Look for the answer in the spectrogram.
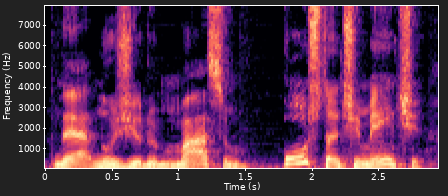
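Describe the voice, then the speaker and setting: A man from Rio with a slightly high voice, stuffed up by a heavy cold. He talks like a tech channel host, colloquial and emphatic, repeating phrases to drive them home. Music plays softly behind him. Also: wildly swooping pitch, a little slow, husky. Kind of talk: casual tech vlog commentary.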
